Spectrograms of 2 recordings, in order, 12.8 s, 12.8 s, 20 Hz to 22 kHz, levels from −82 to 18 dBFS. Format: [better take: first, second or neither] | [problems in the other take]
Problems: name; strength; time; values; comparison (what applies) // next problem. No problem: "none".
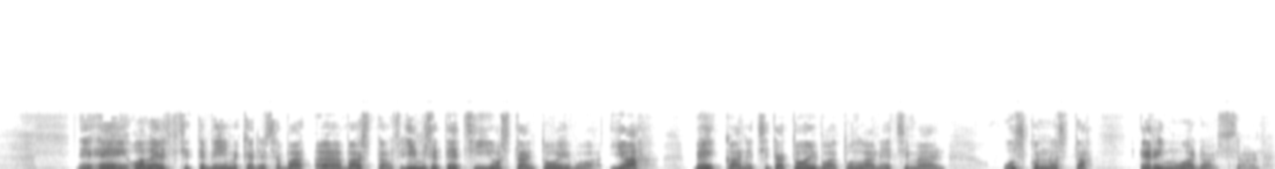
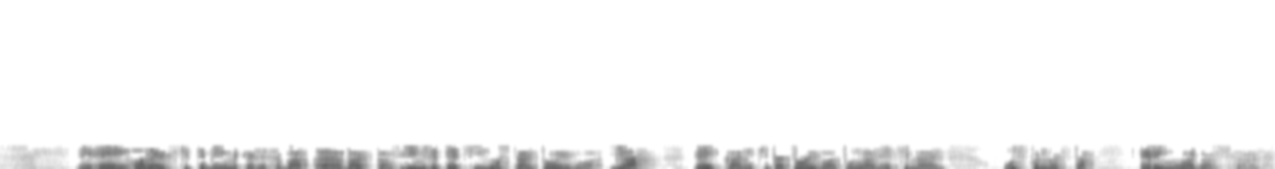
first | garbled, watery; badly; nothing above 2.5 kHz; slightly in the first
